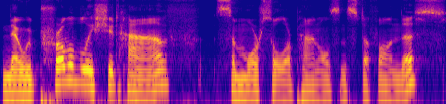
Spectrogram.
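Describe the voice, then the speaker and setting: At a fairly slow pace, a man at medium pitch speaks with a bright, sharp tone and lively intonation, in a very clean recording with a silent background. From Scotland. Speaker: livestreamer gamer. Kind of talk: casual game livestream commentary. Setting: livestream with camera.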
